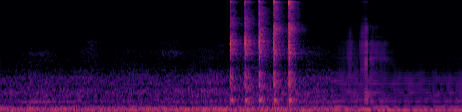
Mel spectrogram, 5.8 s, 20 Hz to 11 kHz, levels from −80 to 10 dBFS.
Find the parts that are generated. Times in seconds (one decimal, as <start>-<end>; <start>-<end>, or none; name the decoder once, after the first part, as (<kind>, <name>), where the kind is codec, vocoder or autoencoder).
4.2-5.8 (vocoder, BigVGAN v2)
